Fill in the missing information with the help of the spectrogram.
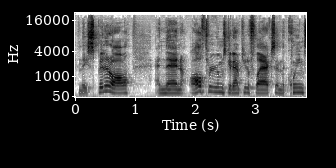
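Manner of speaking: ordinary delivery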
